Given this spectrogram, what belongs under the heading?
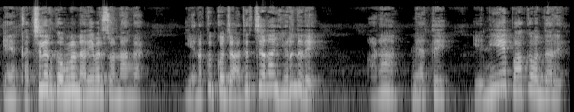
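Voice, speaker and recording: A woman voicing a calm, sympathetic male politician who speaks in a soothing, matter-of-fact way, with a Tirunelveli Tamil accent. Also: fairly high pitch, quick pace.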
